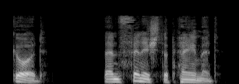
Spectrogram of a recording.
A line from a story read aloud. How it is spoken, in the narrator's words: said Xerath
